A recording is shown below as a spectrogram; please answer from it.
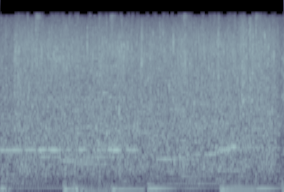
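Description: A flowing river stream where trout are fished, a steady broadband water rush continuing evenly throughout with no talk over it.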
